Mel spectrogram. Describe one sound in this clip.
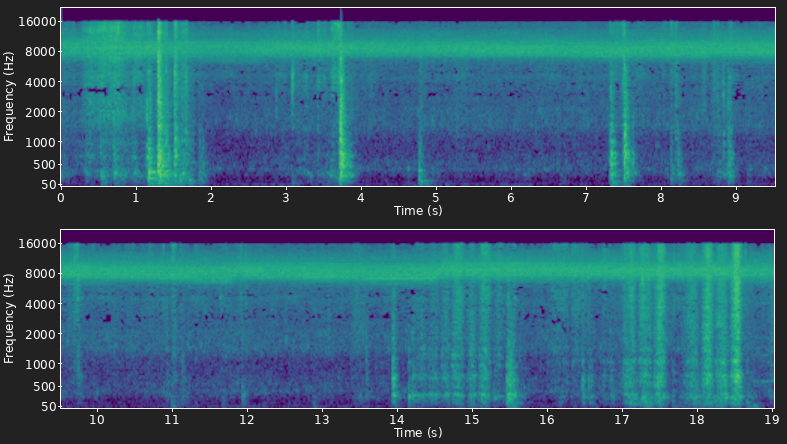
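Bamboo poles knock and clatter against each other.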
